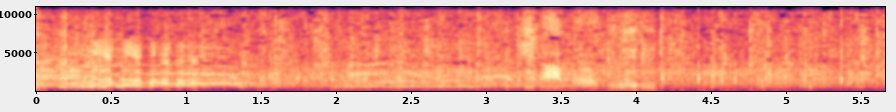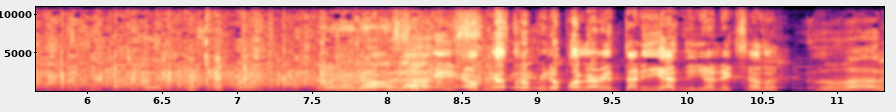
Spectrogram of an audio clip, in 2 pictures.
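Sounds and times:
laughter: 0.0s - 1.7s, 3.0s - 9.4s
applause: 0.0s - 9.6s
speech: 3.8s - 4.6s, 6.4s - 11.3s.

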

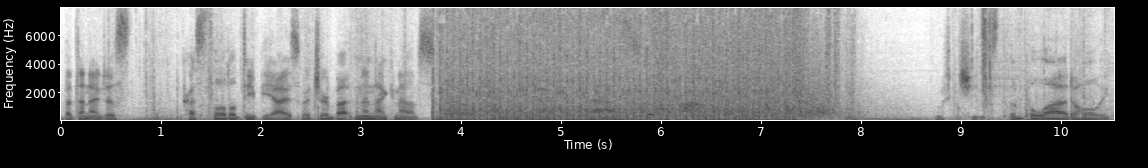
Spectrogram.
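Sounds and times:
speech: 0.0s - 4.3s, 8.8s - 10.5s
automatic gunfire in a first-person shooter video game: 3.8s - 8.1s.

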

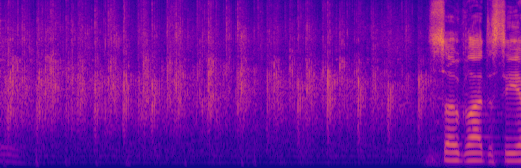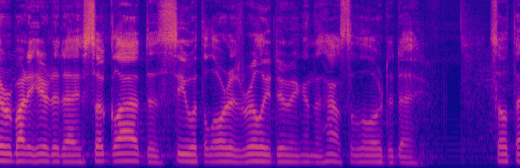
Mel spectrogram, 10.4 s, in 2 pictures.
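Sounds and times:
audience clapping: 0.0s - 4.8s
speech: 4.3s - 9.5s, 10.2s - 10.3s.

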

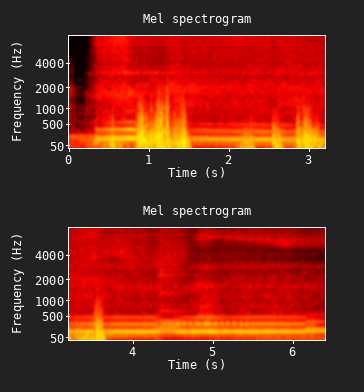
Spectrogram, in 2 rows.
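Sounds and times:
short breathy bursts: 0.0s - 6.4s
steady low humming exhale imitating a buzzing bee: 0.0s - 6.4s.

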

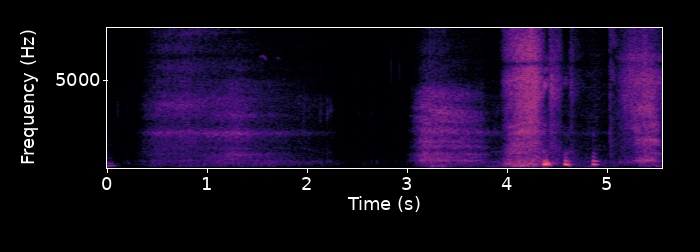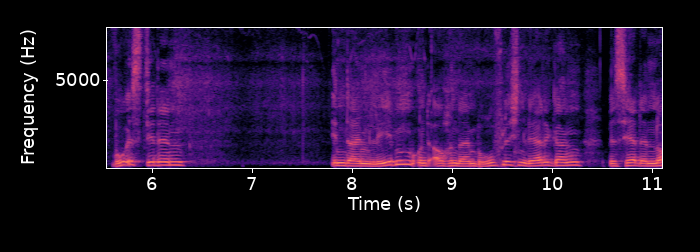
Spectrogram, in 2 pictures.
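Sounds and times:
deep inhalation: 0.3s - 2.3s, 3.0s - 5.6s, 6.2s - 7.8s
laughter: 4.0s - 5.0s
speech: 4.4s - 6.5s, 7.8s - 11.1s.

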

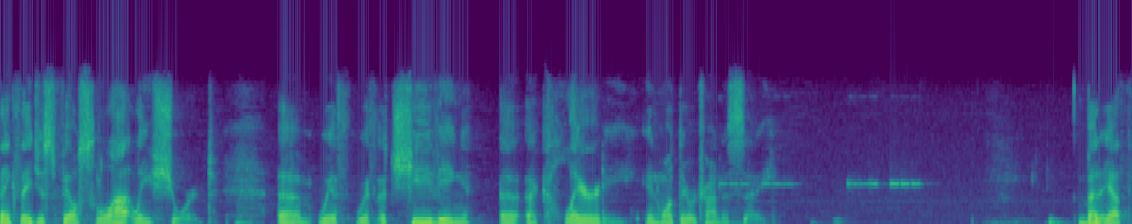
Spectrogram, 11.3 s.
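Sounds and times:
speech: 0.0s - 7.8s, 10.5s - 11.3s
phone warning alarm beeping: 7.2s - 9.4s.

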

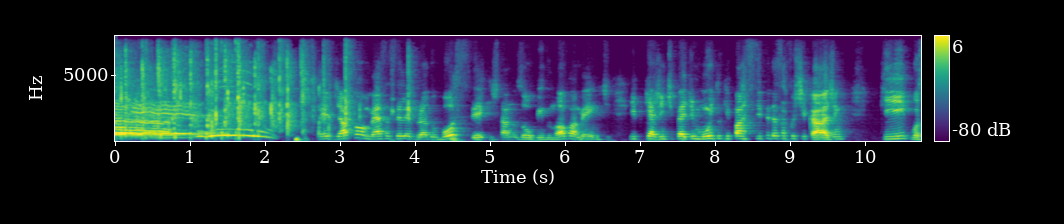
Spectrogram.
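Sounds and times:
hand clapping: 0.0s - 4.0s
speech: 3.0s - 10.7s.

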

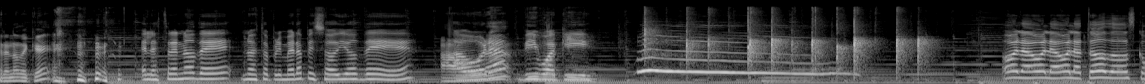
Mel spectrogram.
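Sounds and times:
speech: 0.0s - 6.6s, 10.1s - 11.4s
laughter: 0.6s - 1.3s, 7.4s - 8.5s
hand clapping: 6.4s - 9.7s.

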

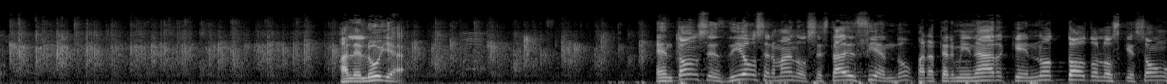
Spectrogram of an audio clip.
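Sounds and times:
audience applause: 0.0s - 7.0s
speech: 3.4s - 4.1s, 6.6s - 11.6s.

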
